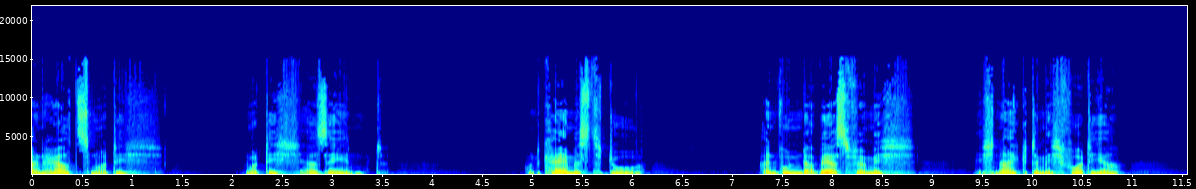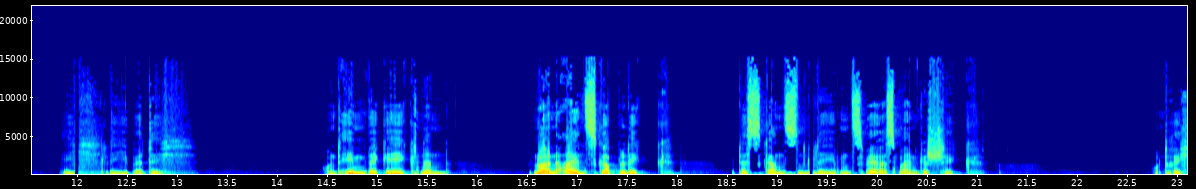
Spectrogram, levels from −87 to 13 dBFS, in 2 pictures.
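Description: At 11.98 s the sound breaks off for about 49 ms, resuming at 12.03 s, and at 19.33 s a second silence of about 41 ms ends at 19.37 s. Each is a gap at a join of encoded pieces: separately encoded sections were butted together with each run's start-up delay and end padding left in. Unlike a dropout, nothing is lost. The sound picks up exactly where it broke off, and the edges are smeared rather than clicking.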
